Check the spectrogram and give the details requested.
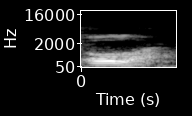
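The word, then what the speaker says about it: Hola: yeah that would be Spanish Ola is is that how oh it's but it's spelled with an H is that how that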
